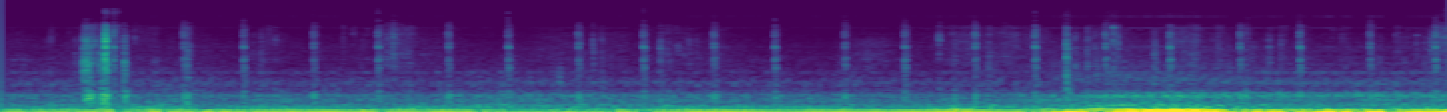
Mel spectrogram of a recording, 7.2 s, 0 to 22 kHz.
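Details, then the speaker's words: Mercedes W203, recorded inside near right front door speaker while driving rough road: irregular metallic knocks, about four a second, neither ringing nor dull, from torn rubber bushing of right front strut top mount bearing. "стук как будто на подвеске что-то открученная металлический стук он не сильно звонкие не сильно глухой"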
